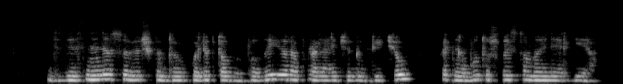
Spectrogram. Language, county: Lithuanian, Vilnius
